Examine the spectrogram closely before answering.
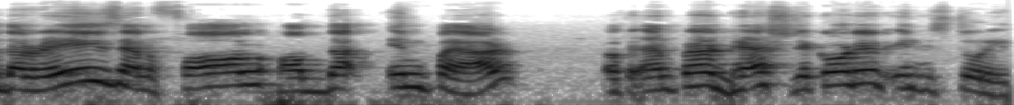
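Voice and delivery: every word drawn out for the class to copy; slow, deliberate question read-out; very slow dictation. Shown as a demonstration. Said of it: "বলছে".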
